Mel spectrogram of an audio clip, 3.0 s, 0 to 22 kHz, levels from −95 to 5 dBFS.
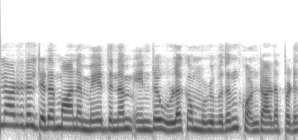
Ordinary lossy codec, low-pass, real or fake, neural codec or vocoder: none; 7.2 kHz; fake; codec, 24 kHz, 1.2 kbps, DualCodec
